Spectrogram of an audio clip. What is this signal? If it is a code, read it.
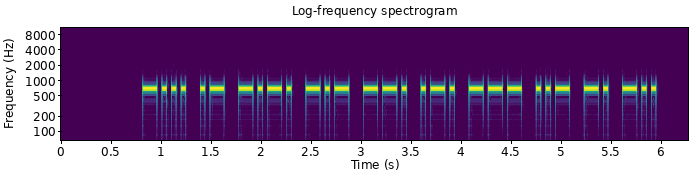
Morse code, heard as a keyed tone, about 25 wpm, 700 Hz. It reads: BACKGROUND
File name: practice / 25wpm / Ten Letter Words - 25wpm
